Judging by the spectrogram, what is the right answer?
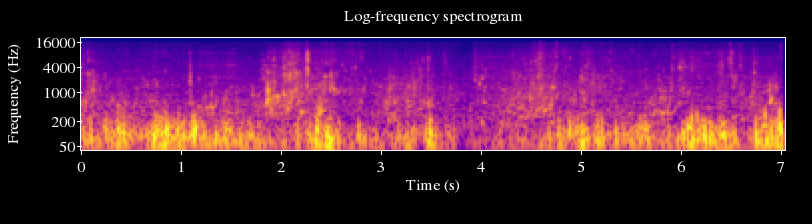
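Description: Wind buffeting the microphone in gusts, with water splashing from kayak paddle strokes, the loudest splash about two seconds in.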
